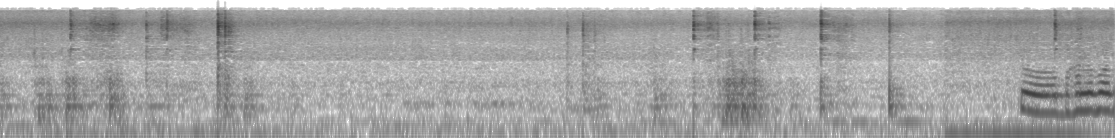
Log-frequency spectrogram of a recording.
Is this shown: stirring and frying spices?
yes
